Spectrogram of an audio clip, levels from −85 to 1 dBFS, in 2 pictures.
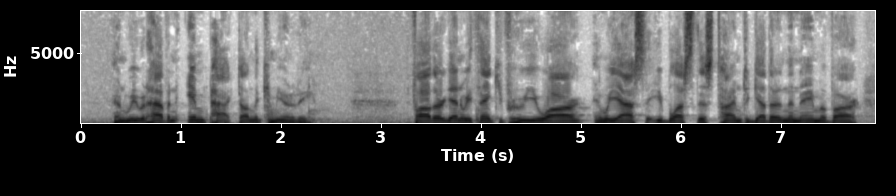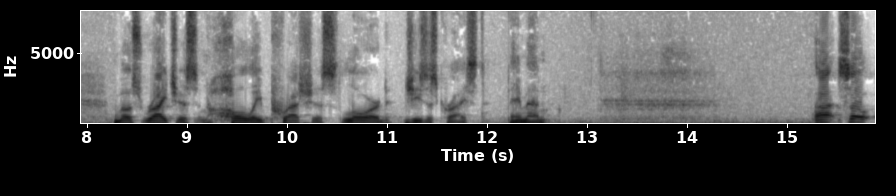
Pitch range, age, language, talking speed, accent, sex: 120-150 Hz, 40-59, English, 160 wpm, American, male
